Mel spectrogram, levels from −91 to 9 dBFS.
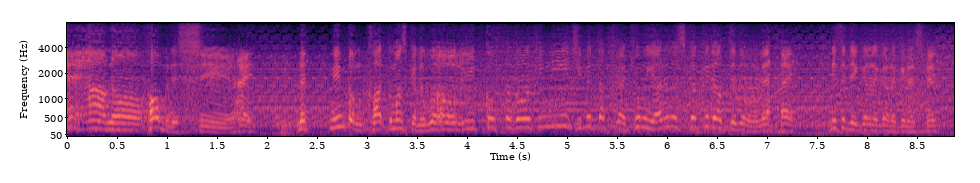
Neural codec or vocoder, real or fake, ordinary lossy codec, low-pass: codec, 16 kHz, 0.4 kbps, LongCat-Audio-Codec; fake; none; none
